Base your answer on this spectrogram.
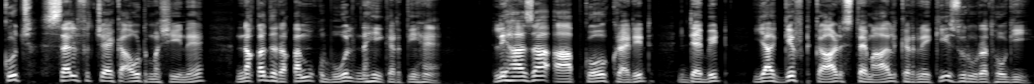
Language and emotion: Urdu, neutral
